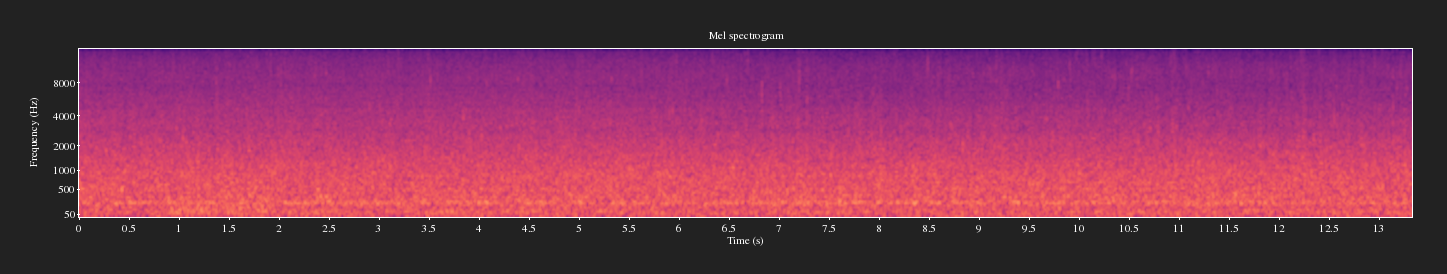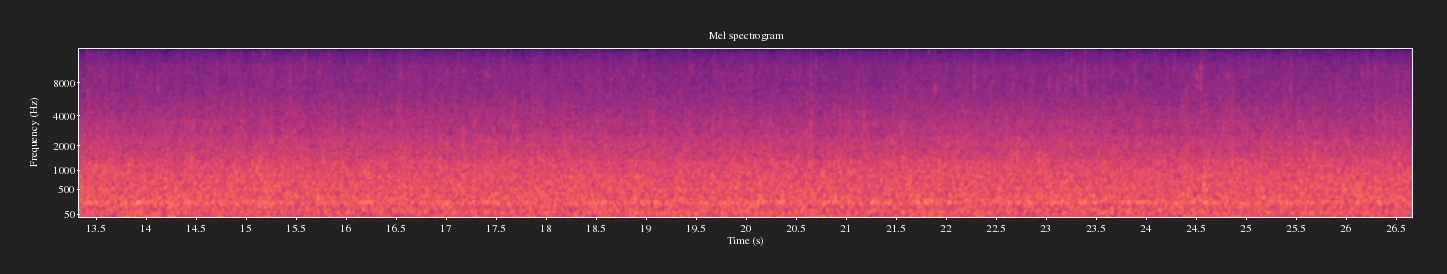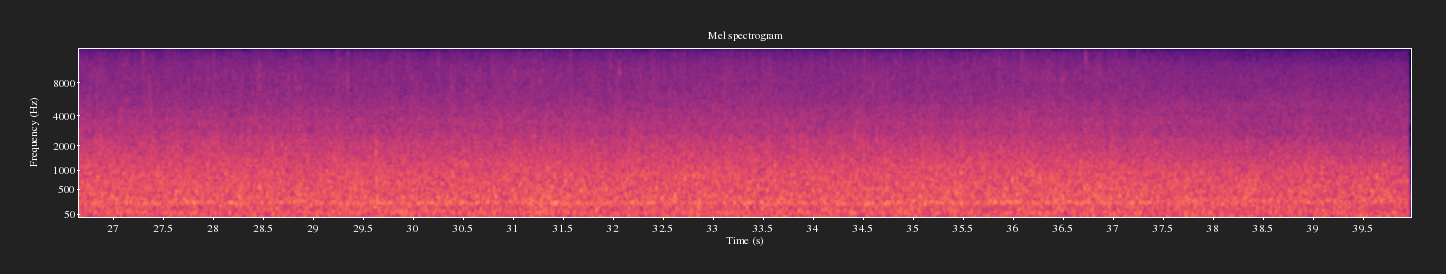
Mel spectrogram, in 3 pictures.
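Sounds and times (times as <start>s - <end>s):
waterfall roaring: 27.0s - 39.9s.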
